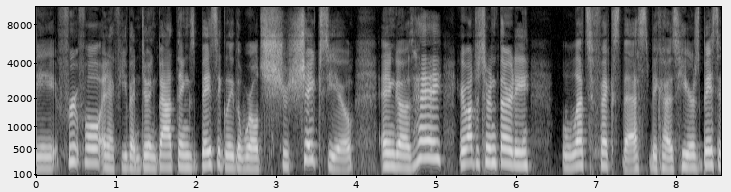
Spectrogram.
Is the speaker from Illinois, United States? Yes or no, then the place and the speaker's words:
no; Florida, United States; moved away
